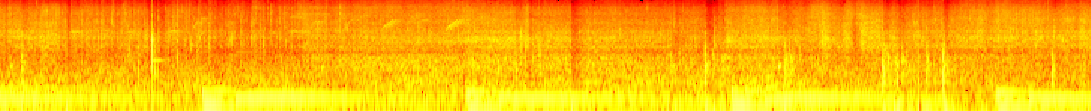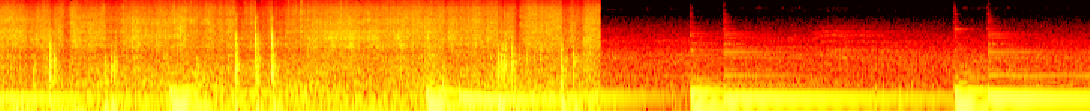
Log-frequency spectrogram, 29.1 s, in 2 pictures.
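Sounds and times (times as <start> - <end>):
rice sizzling in a pan: 0.0 - 22.6.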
